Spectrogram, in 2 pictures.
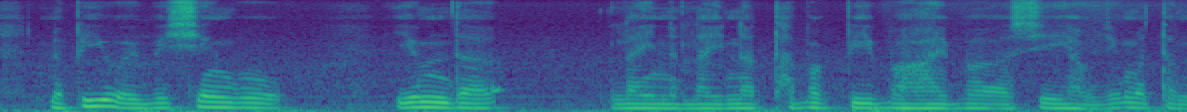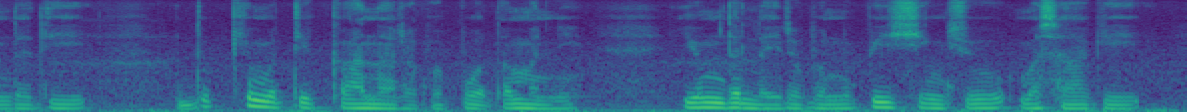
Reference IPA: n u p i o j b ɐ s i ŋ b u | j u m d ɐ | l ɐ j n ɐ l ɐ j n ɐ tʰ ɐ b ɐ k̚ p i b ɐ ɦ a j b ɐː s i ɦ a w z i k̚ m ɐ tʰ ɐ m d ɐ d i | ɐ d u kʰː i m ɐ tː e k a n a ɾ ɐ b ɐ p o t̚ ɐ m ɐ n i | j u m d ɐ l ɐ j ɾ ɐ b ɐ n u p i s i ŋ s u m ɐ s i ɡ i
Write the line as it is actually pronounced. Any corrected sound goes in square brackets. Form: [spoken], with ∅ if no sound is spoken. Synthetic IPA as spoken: n u p i o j b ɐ s i ŋ b u | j u m d ɐ | l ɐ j n ɐ l ɐ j n ɐ tʰ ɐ b ɐ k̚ p i b ɐ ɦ a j b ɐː s i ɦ a w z i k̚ m ɐ tʰ ɐ m d ɐ d i | ɐ d u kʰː i m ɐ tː [i] k a n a ɾ ɐ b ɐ p o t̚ ɐ m ɐ n i | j u m d ɐ l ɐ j ɾ ɐ b ɐ n u p i s i ŋ s u m ɐ s [a] ɡ i

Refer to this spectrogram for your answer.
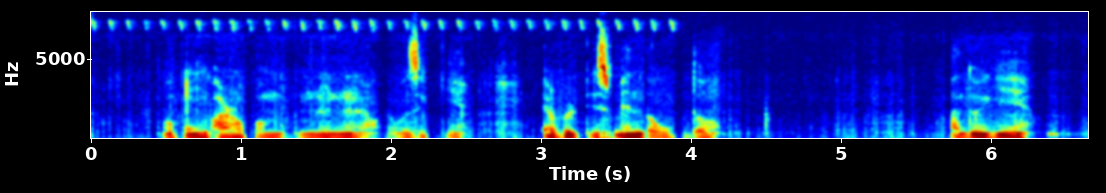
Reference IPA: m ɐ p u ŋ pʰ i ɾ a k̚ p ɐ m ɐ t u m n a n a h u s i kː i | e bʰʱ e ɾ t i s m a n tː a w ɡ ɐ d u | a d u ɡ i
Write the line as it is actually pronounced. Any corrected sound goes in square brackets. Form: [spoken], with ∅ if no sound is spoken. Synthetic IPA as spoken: m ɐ p u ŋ pʰ [a] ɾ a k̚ p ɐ m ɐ t u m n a n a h u [z] i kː i | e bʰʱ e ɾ t i s m [e] n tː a w [b] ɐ d [ɔ] | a d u ɡ i

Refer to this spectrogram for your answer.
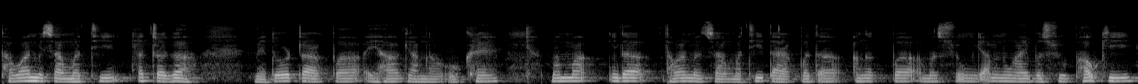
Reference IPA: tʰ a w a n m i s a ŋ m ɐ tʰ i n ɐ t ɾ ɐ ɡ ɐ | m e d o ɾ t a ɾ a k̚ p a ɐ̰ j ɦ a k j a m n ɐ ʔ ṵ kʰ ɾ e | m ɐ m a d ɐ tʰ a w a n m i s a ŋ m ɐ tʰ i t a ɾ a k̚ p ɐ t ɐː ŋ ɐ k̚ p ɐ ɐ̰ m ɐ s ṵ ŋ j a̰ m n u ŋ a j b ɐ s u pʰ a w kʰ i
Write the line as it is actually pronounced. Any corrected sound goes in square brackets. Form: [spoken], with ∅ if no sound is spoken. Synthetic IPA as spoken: tʰ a w a n m i s a ŋ m ɐ tʰ i n ɐ t ɾ ɐ ɡ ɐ | m e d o ɾ t a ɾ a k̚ p [ɐ] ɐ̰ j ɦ a k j a m n ɐ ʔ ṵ kʰ ɾ e | m ɐ m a d ɐ tʰ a w a n m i s a ŋ m ɐ tʰ i t a ɾ a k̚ p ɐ [d] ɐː ŋ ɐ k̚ p ɐ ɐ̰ m ɐ s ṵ ŋ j a̰ m n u ŋ a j b ɐ s u pʰ a w kʰ i

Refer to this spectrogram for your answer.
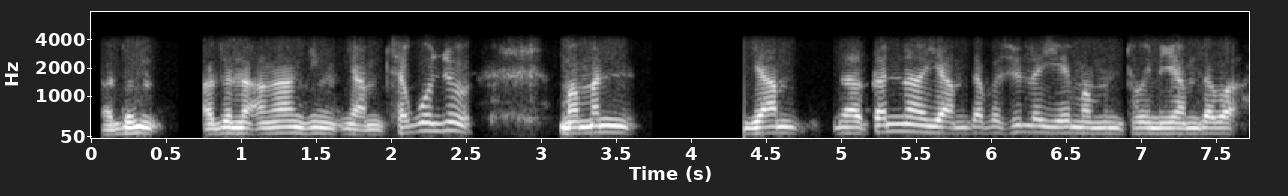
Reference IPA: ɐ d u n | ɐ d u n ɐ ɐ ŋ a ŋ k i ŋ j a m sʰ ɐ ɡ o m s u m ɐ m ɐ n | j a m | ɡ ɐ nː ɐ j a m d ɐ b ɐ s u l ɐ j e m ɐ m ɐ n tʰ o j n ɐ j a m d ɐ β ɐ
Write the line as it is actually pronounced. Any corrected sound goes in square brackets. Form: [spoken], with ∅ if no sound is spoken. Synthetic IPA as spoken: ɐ d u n | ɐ d u n ɐ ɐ ŋ a ŋ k i ŋ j a m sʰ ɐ ɡ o [n] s u m ɐ m ɐ n | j a m | [k] ɐ nː ɐ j a m d ɐ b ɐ s u l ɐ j e m ɐ m ɐ n tʰ o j n ɐ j a m d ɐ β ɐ

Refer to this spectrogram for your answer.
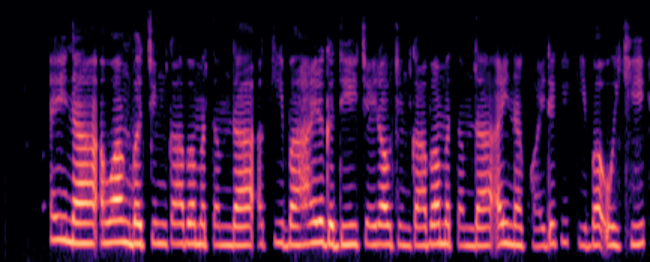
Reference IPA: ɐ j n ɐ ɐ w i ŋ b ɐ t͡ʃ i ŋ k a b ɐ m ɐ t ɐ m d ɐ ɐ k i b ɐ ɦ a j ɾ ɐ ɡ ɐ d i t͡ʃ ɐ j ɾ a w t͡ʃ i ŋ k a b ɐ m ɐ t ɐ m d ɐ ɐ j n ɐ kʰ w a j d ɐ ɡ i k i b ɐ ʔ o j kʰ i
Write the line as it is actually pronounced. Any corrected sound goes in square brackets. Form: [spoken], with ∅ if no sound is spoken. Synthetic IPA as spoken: ɐ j n ɐ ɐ w [a] ŋ b ɐ t͡ʃ i ŋ k a b ɐ m ɐ t ɐ m d ɐ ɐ k i b ɐ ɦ a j ɾ ɐ ɡ ɐ d i t͡ʃ ɐ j ɾ a w t͡ʃ i ŋ k a b ɐ m ɐ t ɐ m d ɐ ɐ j n ɐ kʰ w a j d ɐ ɡ i k i b ɐ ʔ o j kʰ i

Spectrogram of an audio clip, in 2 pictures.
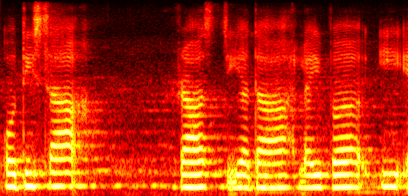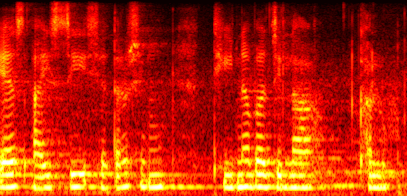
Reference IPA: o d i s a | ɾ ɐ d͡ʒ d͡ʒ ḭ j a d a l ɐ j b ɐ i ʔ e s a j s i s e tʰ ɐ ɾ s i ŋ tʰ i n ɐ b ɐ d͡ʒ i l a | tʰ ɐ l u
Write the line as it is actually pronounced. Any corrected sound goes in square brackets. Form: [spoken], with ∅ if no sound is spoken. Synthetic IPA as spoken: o d i s a | ɾ [a] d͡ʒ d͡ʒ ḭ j a d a l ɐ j b ɐ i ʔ e s a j s i s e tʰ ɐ ɾ s i ŋ tʰ i n ɐ b ɐ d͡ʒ i l a | [kʰ] ɐ l u

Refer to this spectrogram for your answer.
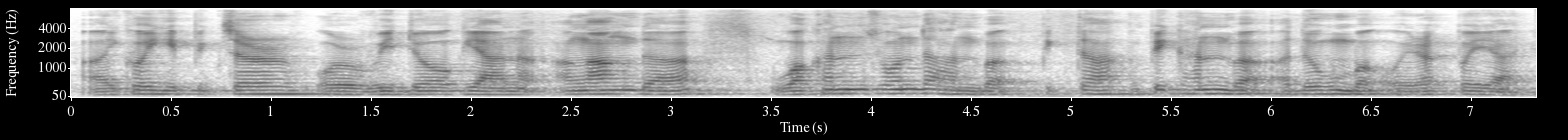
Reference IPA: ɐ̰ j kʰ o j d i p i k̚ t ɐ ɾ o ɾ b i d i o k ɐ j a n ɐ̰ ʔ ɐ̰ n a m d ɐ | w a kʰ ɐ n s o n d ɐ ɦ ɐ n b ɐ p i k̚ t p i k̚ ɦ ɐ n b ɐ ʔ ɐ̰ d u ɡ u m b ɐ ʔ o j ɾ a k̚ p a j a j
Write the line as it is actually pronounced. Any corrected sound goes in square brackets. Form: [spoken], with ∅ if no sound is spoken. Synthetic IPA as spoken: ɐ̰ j kʰ o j [ɡ] i p i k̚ [t͡ʃ] ɐ ɾ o ɾ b i d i o k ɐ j a n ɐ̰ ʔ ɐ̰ [ŋ] a [ŋ] d ɐ | w a kʰ ɐ n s o n d ɐ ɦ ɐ n b ɐ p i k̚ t p i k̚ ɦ ɐ n b ɐ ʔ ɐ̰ d u ɡ u m b ɐ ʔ o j ɾ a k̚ p [ɐ] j a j

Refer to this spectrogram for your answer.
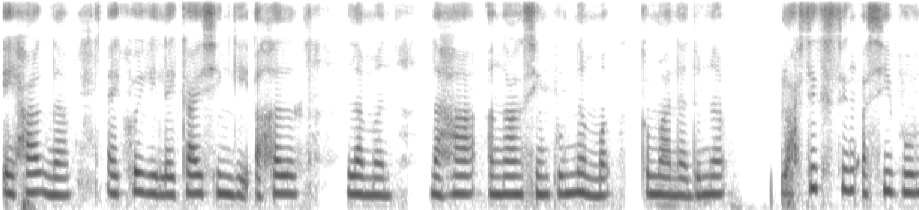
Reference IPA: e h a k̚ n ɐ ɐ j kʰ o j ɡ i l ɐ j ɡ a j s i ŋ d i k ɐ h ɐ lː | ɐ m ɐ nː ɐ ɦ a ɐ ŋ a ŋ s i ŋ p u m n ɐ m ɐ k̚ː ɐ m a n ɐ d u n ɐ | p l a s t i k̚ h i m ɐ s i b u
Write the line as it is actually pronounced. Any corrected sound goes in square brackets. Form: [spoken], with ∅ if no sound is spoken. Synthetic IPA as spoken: e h a k̚ n ɐ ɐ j kʰ o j ɡ i l ɐ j [k] a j s i ŋ [ɡ] i [ʔ] ɐ h ɐ lː | ɐ m ɐ nː ɐ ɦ a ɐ ŋ a ŋ s i ŋ p u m n ɐ m ɐ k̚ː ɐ m a n ɐ d u n ɐ | p l a s t i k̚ [s] i [ŋ] ɐ s i b u

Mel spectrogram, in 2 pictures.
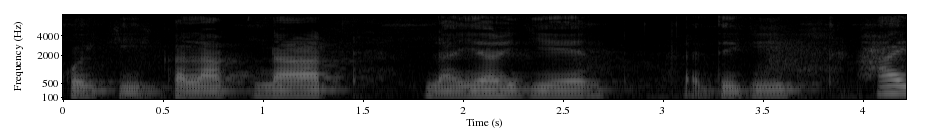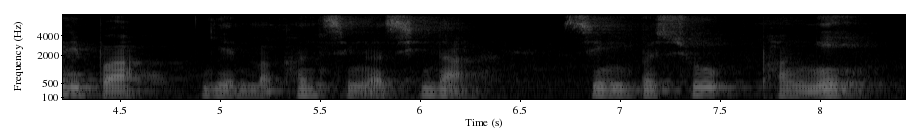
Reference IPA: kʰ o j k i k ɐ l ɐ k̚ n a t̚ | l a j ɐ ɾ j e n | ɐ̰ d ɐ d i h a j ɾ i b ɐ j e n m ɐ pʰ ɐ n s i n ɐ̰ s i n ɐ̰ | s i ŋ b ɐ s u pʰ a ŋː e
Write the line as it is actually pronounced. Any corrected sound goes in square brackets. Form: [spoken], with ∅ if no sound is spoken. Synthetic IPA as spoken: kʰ o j [ɡ] i k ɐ l [a] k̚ n a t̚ | l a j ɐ ɾ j e n | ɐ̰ d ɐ [ɡ] i h a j ɾ i b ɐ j e n m ɐ [kʰ] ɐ n s i [ŋ] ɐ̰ s i n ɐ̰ | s i ŋ b ɐ s u pʰ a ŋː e

